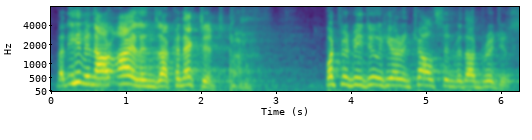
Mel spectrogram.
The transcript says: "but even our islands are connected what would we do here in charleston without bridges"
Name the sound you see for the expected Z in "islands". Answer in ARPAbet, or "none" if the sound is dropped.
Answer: Z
